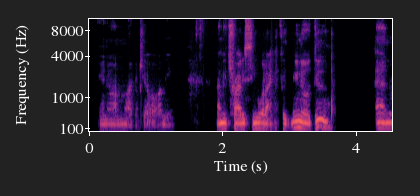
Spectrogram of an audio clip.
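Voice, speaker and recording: A man is speaking. His tone is dark and mellow. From Saint Lucia. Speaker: drummer. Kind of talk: podcast interview. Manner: animated.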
